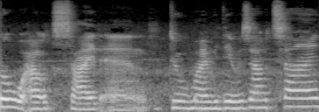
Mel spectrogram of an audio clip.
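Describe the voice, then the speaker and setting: The speaker has a Hungarian accent and sounds somewhat breathy. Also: woman. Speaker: YouTuber. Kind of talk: casual vlog talk to viewers. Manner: halting, with fillers.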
